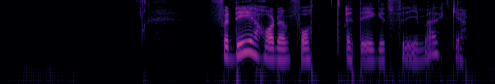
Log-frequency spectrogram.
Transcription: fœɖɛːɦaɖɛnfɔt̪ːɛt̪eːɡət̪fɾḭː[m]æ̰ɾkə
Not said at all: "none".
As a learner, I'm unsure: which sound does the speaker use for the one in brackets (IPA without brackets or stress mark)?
m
